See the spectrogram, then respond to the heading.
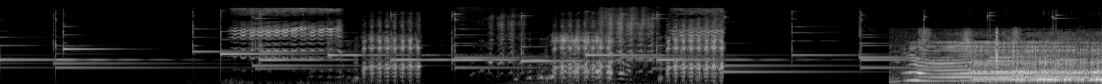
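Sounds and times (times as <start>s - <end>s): goat kid bleating: 2.3s - 4.2s, 4.8s - 7.3s.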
